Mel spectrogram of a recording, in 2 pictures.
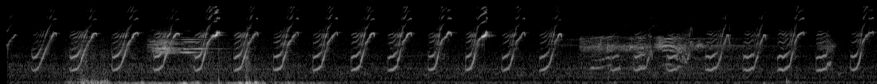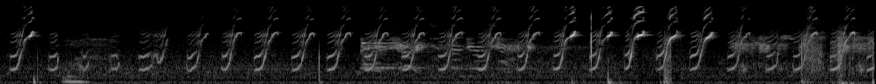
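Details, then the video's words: Baby guinea pig wheeking loudly for food: rapid series of short, sharp, rising squeals repeated about twice a second throughout, with brief rustling patches. "Loud Baby Guinea Pig Wheeking!!!"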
